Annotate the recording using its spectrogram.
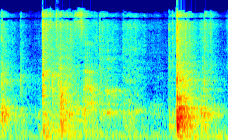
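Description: Objects being handled on a tabletop: a short rustling clatter about half a second in, fading over about half a second, then a spoken "So" near the end.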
